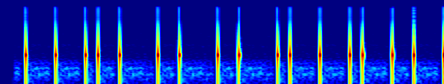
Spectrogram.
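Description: Phone keyboard typing sound effect: a quick, irregular run of short key clicks, about seven a second, one for each letter typed.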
